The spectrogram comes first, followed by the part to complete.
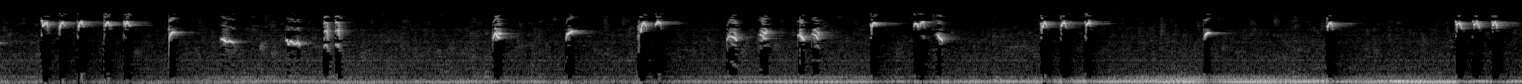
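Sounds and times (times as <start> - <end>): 
sunbird piercing high chirps: 0.0 - 3.6, 4.9 - 11.1, 12.0 - 12.4, 13.2 - 13.6, 14.5 - 15.2
low background hum: 0.0 - 15.2.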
